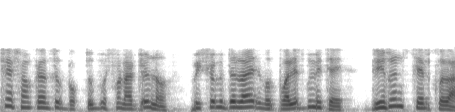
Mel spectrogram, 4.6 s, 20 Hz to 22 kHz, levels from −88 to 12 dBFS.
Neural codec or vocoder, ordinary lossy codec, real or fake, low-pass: codec, 16 kHz, 1 kbps, FunCodec, trained on LibriTTS, 50 frames a second; none; fake; 3.6 kHz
